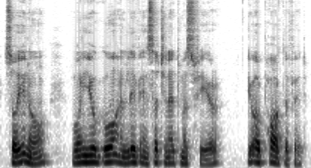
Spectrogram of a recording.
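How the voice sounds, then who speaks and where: A man with a gravelly, mellow voice hosts a call-in question-and-answer show. He talks straight to the caller and often stumbles over his opening words before getting to the point. His first language is Arabic. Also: mid-range voice, a little fast. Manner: direct, repeats words when starting.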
